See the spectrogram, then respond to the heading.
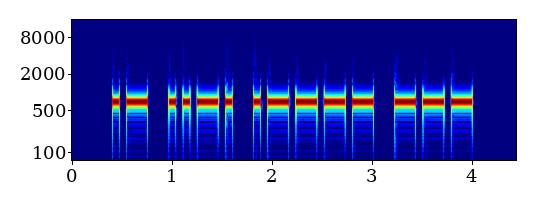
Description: Morse code, heard as a keyed tone, about 17 wpm, 700 Hz. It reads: AF1O
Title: USA Call Signs - 4 Characters - Repeated 2x - 17wpm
